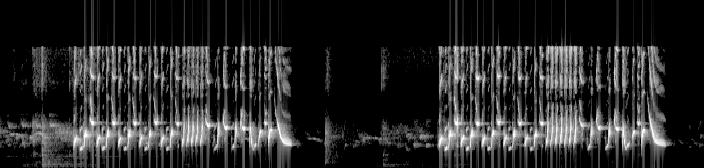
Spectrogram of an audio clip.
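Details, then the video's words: Two long phrases of European goldfinch song in the tiwawati style. Each is a fast series of ringing, slurred chirps that runs into a buzzy trill and closes with a falling note. "اعظم تغريد الحسون طيواواطي"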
